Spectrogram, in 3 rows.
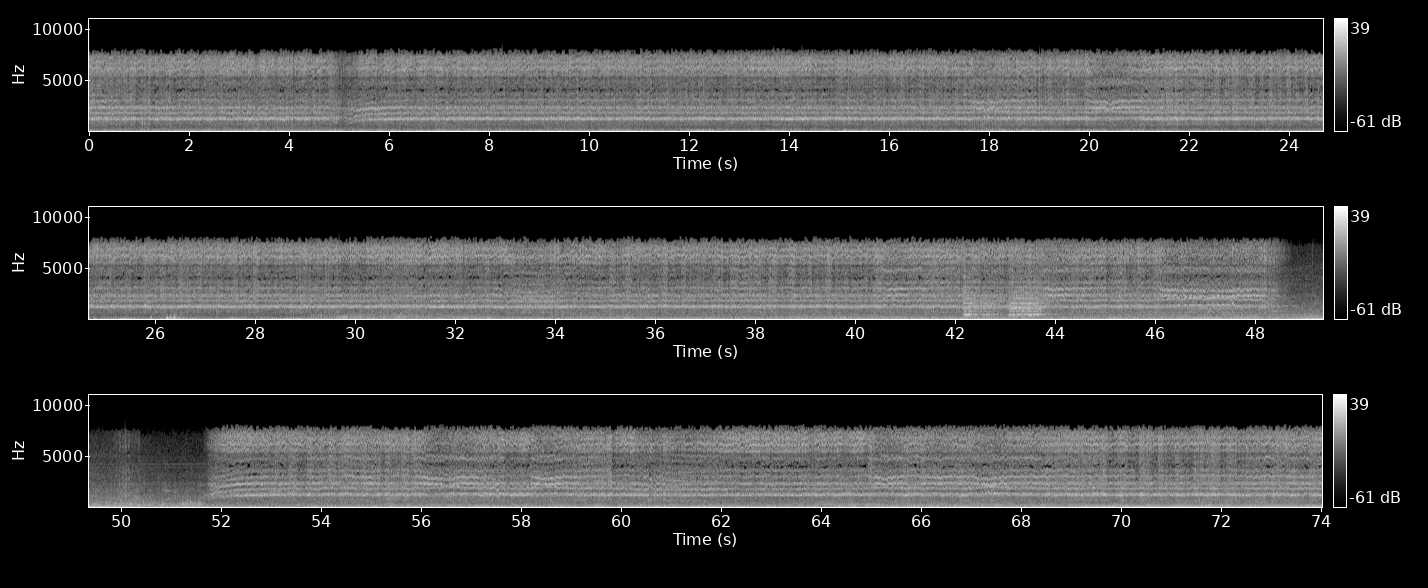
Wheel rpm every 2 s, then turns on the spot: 160, 160, 140, 160, 160, 160, 160, 160, 160, 160, 160, 160, 160, 160, 160, 160, 160, 160, 160, 160, 160, 160, 160, 160, 40, 20, 140, 160, 160, 160, 160, 160, 160, 160, 160, 160, 160.
none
